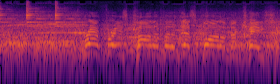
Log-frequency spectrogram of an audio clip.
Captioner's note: bell ringing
